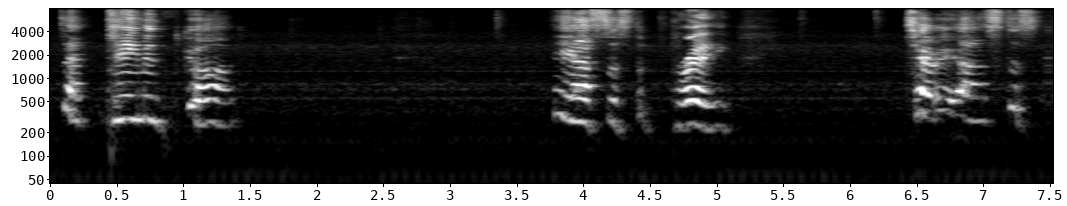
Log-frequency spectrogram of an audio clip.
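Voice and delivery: high, loud desperate plea, near shouting; frantic pleading. Acted. Frantic wife begging husband to save their son. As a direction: beg him to pray, terrified for the son.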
